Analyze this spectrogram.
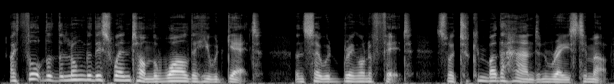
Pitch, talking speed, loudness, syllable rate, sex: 145 Hz, 305 wpm, -17 LUFS, 6.3 syllables/s, male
